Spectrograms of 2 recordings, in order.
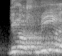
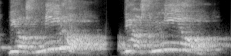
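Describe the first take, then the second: First: Said in the usual way. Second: Lento y fuerte, clamando a Dios; exclamación de dolor. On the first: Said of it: "primero habla". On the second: Retold or imitated. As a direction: estira cada palabra como un grito desde la cruz. (clamor lento y doliente)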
